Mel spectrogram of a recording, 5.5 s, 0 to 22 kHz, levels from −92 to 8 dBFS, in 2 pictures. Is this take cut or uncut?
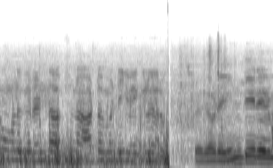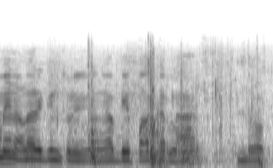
cut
